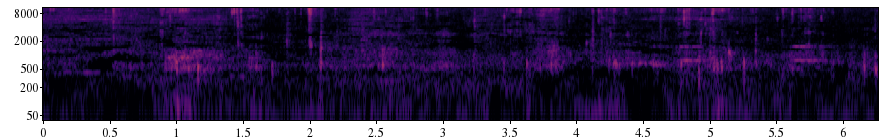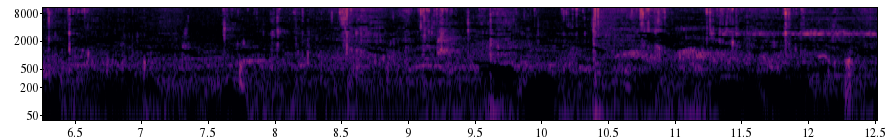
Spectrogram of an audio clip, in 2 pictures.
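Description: Two people chewing and smacking their lips as they eat rice and fish curry with their fingers, with many small, scattered mouth clicks.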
